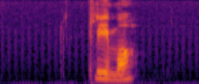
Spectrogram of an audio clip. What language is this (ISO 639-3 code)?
nor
